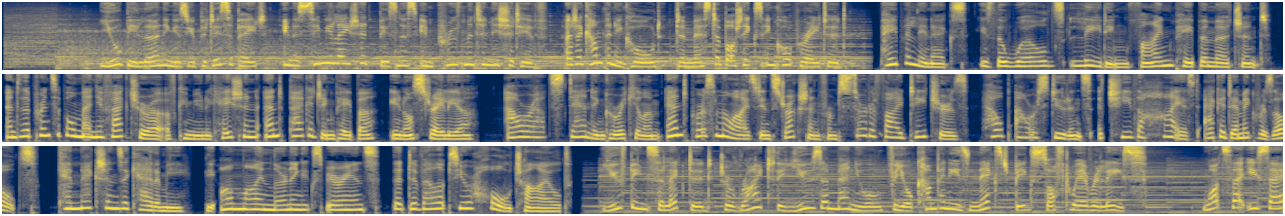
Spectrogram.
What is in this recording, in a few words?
australian narration; AUSTRALIAN » Rich, sultry, and energetic.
